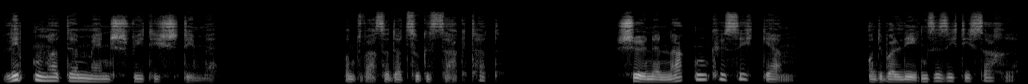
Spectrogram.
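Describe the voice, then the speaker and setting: An actress playing a self-righteous, grasping middle-aged housewife in a radio drama, indignant and full of stock phrases. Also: female voice, very deep voice, big pitch swings, unhurried, long pauses, slightly rough, no room sound, studio quality, full character voice. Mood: coy, prim.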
